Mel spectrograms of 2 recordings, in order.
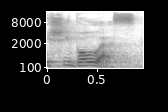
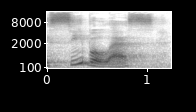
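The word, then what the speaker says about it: shibboleth: They would ask them to say Shiboles. And if they would say Siboles, because they knew that the people from Ephraim, they were not able to pronounce it in that way, they would know that they were from Ephraim, they would grab them, and they would kill them.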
